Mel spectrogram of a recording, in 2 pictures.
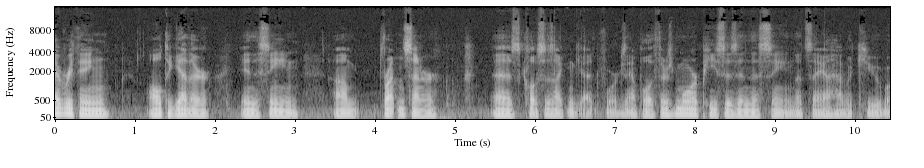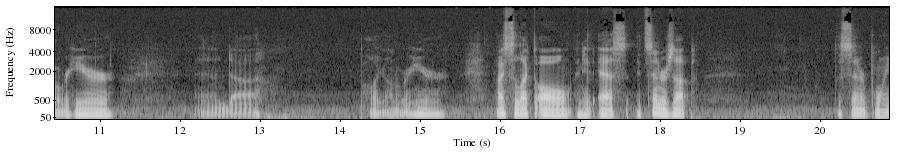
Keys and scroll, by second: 6.0 typing, 7.3-8.1 typing, 10.1 e, 17.1 s.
